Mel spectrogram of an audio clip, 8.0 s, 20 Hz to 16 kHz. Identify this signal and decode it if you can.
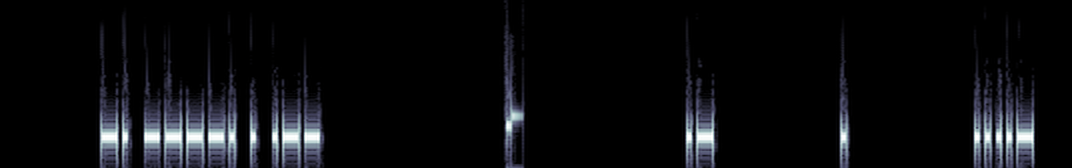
Morse code, heard as a keyed tone, about 30 wpm, spaced as for 15 wpm, 700 Hz. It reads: N9EW AE4
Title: USA Call Signs - 8x Character Spacing - 30wpm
